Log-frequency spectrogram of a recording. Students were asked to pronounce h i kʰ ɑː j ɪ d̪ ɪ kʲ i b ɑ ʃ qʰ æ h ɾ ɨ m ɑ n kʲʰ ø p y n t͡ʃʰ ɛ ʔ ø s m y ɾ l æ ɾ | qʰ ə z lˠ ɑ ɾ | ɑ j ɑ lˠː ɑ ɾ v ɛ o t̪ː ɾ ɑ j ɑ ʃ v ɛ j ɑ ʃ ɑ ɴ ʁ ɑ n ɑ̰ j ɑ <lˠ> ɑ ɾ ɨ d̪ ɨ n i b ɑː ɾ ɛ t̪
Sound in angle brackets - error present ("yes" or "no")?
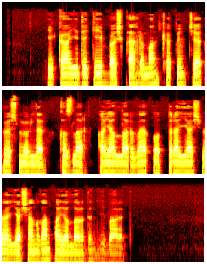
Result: yes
